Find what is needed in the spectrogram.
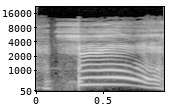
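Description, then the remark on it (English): A single loud voiced yawn, a drawn-out vocal moan that holds steady and then sags downward in pitch at the end, performed by a human voice as a door-handle creature with an ear and a mouth. “And you see the yawn just go.”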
